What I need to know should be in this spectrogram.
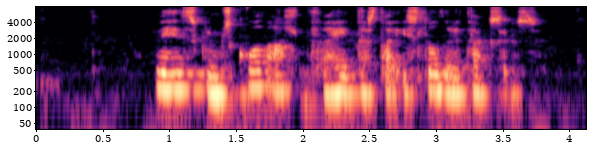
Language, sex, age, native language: Icelandic, female, 30-39, Icelandic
